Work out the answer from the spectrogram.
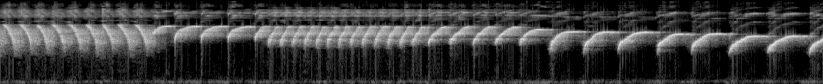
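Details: Canary song to make young canaries answer: rapid downslurred chirps slowing into spaced rising whistled notes about three per second.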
